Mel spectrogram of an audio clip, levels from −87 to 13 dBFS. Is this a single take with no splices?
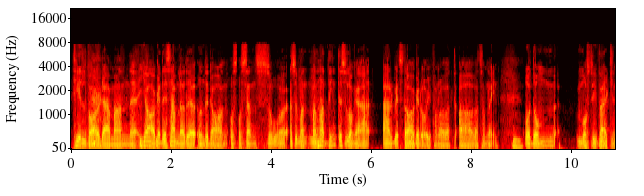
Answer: no; 1 cut; at 3.3 s

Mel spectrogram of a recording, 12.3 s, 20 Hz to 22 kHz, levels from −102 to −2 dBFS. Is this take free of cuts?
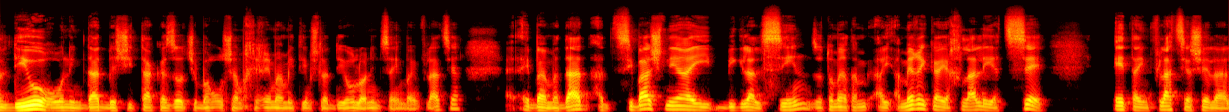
yes; 0 cuts

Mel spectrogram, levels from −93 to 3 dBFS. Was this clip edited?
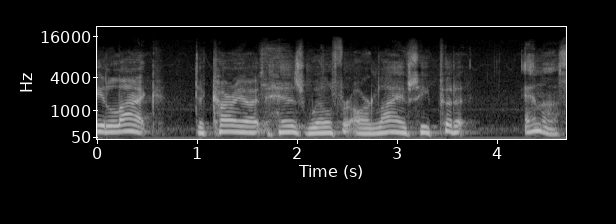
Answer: no; 0 cuts

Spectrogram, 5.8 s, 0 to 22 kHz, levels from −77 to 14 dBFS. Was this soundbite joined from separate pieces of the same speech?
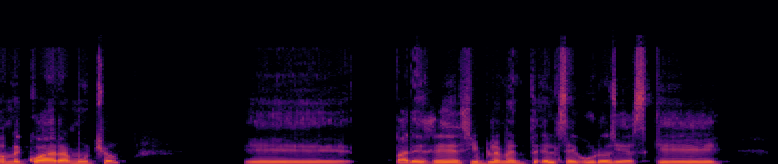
yes; 3 cuts; at 2.9 s, 4.0 s, 4.6 s

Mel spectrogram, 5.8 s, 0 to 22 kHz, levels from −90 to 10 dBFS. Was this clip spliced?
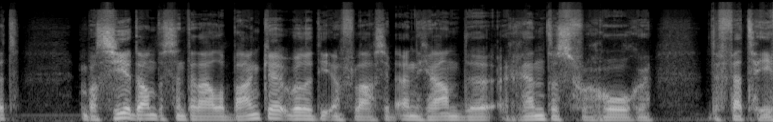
yes; 1 cut; at 3.0 s

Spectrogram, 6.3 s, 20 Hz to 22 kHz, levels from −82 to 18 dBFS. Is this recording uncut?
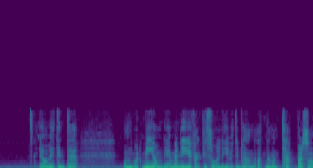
no; 2 cuts; at 2.7 s, 5.1 s

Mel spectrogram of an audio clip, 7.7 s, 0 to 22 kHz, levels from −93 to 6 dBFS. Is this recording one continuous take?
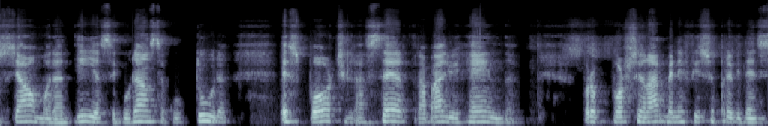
yes; 0 cuts

